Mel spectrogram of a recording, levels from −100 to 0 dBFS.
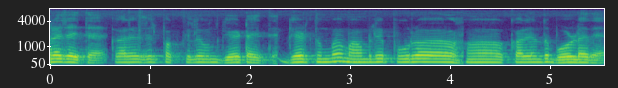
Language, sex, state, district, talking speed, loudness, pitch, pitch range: Kannada, male, Karnataka, Mysore, 160 wpm, -16 LUFS, 160 Hz, 155-170 Hz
